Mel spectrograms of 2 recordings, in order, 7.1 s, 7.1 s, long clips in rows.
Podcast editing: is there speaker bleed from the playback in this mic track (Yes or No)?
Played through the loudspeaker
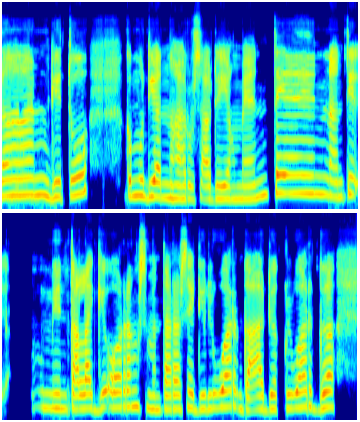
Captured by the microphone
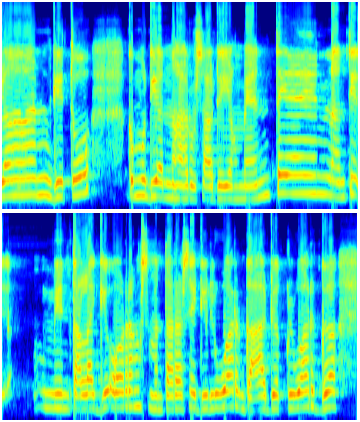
Yes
